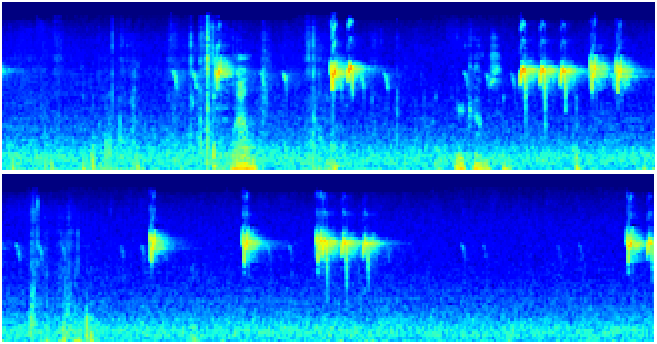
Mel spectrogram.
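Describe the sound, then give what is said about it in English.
Short, high-pitched flight calls from a wild bird repeat in quick bursts of two or three notes throughout, while a person briefly speaks and soft footsteps and rustling sound underneath. “According to the wild bird that was in song is still around, giving flight calls.”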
